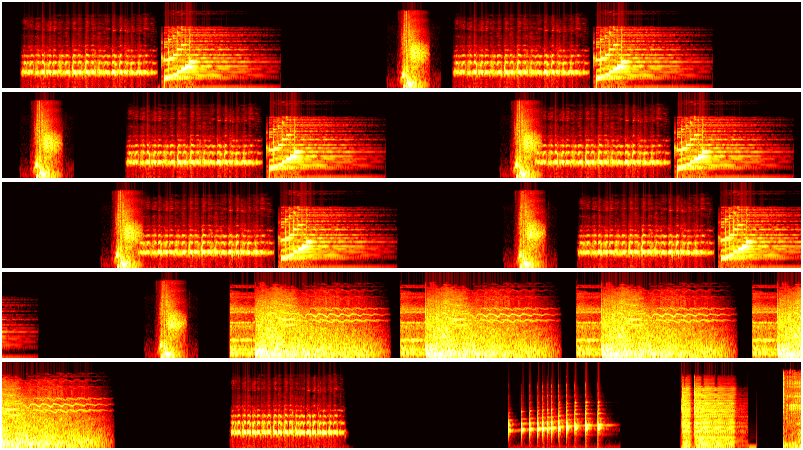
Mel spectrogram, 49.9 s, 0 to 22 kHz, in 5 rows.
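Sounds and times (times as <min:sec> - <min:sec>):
cartoon whack: 0:05.0 - 0:05.4, 0:10.4 - 0:10.8, 0:16.4 - 0:16.7, 0:21.4 - 0:21.8, 0:26.4 - 0:26.8, 0:31.9 - 0:32.3, 0:33.1 - 0:33.9
held electronic tone: 0:48.4 - 0:49.9.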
